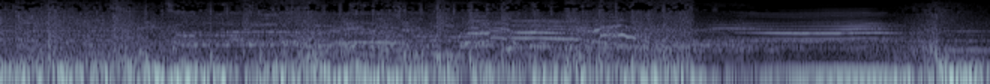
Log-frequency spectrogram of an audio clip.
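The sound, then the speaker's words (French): A cat meows loudly and insistently, with several drawn-out, wavering cries over a busy background, ending in a long sustained yowl. “Je déteste ce chat.”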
